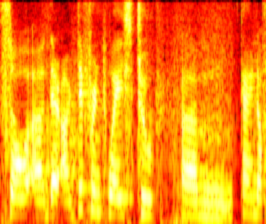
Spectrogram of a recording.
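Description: A woman's voice with ordinary pitch variation over light background noise. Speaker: presenter. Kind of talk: presentation talk. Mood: warm, laughing. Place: meeting room.

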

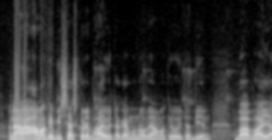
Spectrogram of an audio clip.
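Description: A man with an unremarkable speaking voice talks at a medium pitch, his pitch varying in an ordinary way. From Bangladesh, Pabna district (Ishwardi). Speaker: cattle trader. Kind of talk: casual interview, showing cattle on camera.

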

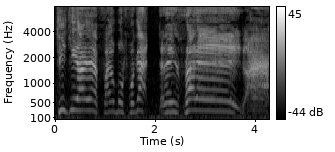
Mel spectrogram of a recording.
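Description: Over light background noise, a man uses a raised, projected voice at an extremely high pitch, the sound dry with no echo. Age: old. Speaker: vlogger. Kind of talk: casual vlog monologue. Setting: in a car. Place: car. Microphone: phone near.

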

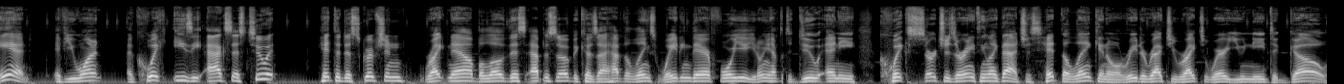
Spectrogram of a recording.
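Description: A man speaks at a fairly quick pace with ordinary pitch variation. The sound is dry with no echo. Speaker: podcast host. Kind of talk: podcast host announcements. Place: studio. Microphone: studio mic.

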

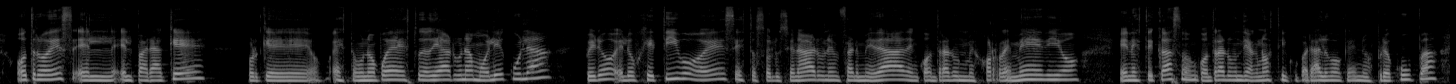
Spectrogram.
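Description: A woman speaks at a moderate pace with very even loudness and ordinary pitch variation. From Argentina, Mar del Plata; Argentina. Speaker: biologist and researcher; guest. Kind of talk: TV interview. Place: studio. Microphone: headset.

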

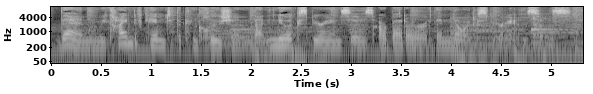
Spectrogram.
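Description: A woman at a moderate pace, dry sound with no echo, music in the background. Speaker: vlogger narrating her family trip. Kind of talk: narrated vlog voice-over.

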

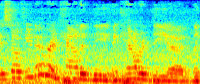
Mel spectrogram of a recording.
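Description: With music playing in the background, a man's voice swings very widely in pitch. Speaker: stand-up comedian. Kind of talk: stand-up comedy set. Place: bar. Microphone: pa.

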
